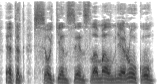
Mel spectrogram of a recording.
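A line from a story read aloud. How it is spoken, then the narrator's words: Young man groaning. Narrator (Russian): простонал юноша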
